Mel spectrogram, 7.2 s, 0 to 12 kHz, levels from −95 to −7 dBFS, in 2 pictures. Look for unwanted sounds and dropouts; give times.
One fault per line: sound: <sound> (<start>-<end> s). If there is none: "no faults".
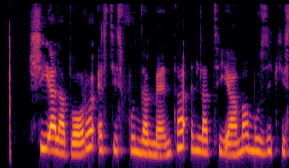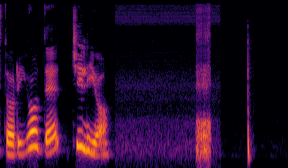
sound: laugh (6.1-6.3 s)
